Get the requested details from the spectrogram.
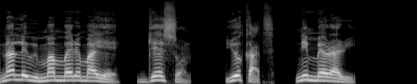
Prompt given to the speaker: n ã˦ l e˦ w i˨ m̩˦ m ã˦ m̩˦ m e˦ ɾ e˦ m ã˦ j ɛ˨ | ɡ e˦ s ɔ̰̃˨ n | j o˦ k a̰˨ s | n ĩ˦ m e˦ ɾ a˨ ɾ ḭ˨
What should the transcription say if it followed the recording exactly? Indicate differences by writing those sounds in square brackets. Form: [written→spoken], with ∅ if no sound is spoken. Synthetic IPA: n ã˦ l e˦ w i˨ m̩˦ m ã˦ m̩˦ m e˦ ɾ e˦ m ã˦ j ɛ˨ | ɡ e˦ s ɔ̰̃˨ n | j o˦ k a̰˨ [s→t] | n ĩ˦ m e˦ ɾ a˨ ɾ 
